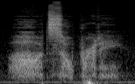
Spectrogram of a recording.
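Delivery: breathy, awed whisper of admiration. Real, not acted. Vlogger admiring his new purchase, whispering in awe. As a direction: hush your voice and marvel at it.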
